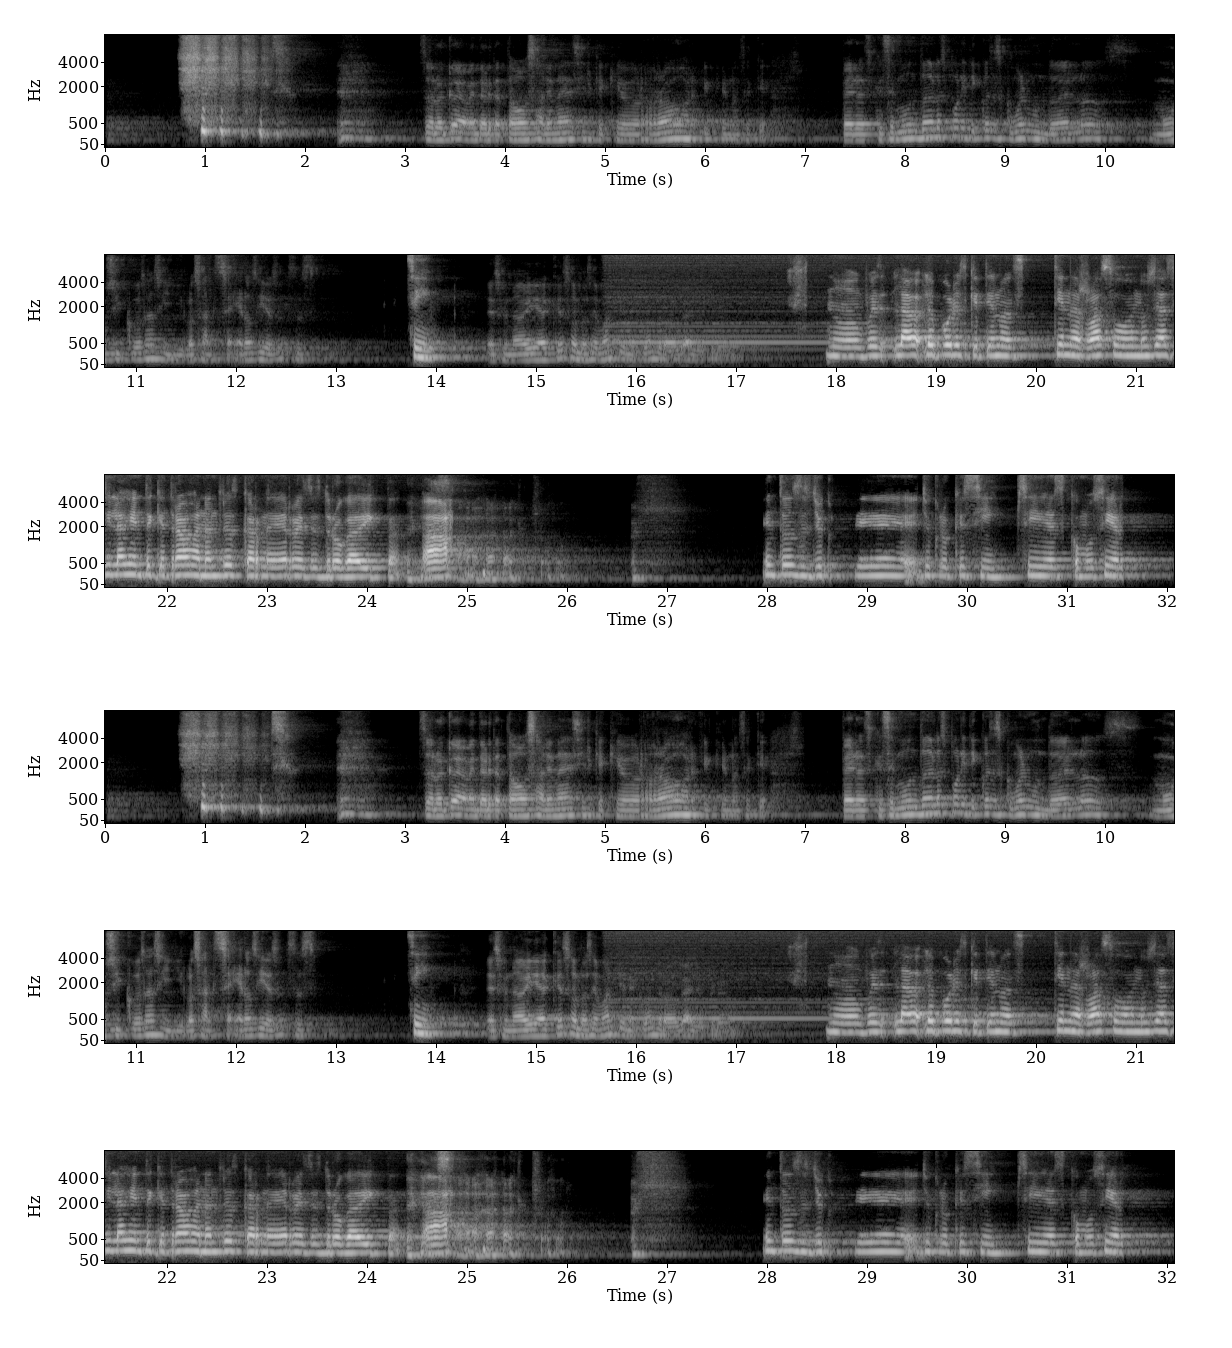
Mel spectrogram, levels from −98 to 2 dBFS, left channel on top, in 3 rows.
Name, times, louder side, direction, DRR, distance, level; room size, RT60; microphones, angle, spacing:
voice 1, 0.7-1.6 13.7-14.0 17.6-19.9 20.2-24.9 28.0-31.6, left 3 dB, 35° left, 0.5 m, -27 dB
voice 2, 2.3-2.8 3.2-6.9 7.4-13.0 14.5-17.0 24.4-26.0 26.6-27.2 28.1-28.3, right 3 dB, 55° right, 0.8 m, -41 dB
sound 1, 15.6-24.9, left 1 dB, 15° left, 5.1 m, -54 dB
24.0 x 19.0 x 8.0 m
head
